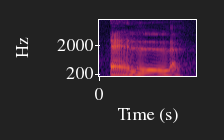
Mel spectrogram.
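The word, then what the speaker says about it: elles: du pluriel est « elle ». Même chose que pour le masculin, la S finale ne se prononce pas.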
